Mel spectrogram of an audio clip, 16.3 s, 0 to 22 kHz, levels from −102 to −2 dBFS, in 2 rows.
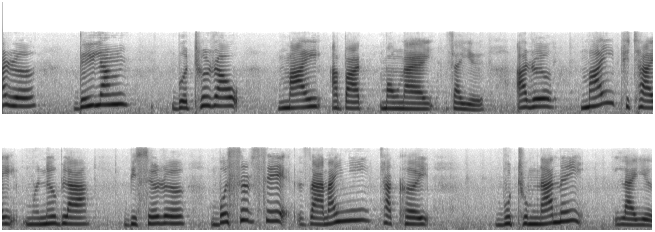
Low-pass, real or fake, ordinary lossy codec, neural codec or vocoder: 7.2 kHz; fake; none; codec, 16 kHz, 2 kbps, FunCodec, trained on Chinese and English, 25 frames a second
